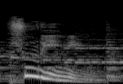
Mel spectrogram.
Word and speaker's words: 추리닝: The Korean pronunciation is 추리닝.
